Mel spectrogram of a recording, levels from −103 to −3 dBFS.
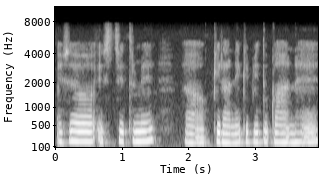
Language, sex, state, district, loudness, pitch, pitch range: Hindi, female, Punjab, Kapurthala, -15 LUFS, 175 Hz, 125-185 Hz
